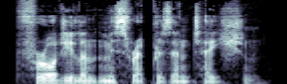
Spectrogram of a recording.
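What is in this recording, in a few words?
"fraudulent misrepresentation", British English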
